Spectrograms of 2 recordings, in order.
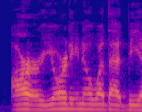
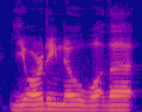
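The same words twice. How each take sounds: First: Hearty pirate brogue. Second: Said in the usual way. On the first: Acted. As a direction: growl it like a sea pirate. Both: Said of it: "I'm doing a pirate voice".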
